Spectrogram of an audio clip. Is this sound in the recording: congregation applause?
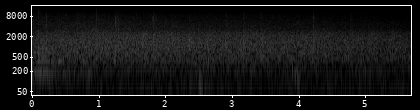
yes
